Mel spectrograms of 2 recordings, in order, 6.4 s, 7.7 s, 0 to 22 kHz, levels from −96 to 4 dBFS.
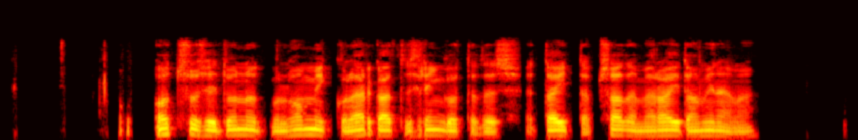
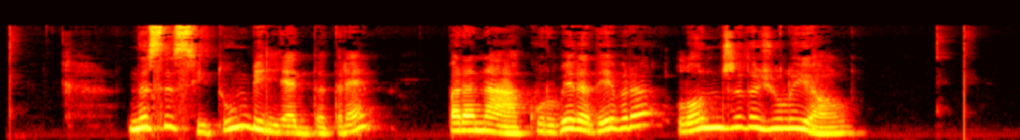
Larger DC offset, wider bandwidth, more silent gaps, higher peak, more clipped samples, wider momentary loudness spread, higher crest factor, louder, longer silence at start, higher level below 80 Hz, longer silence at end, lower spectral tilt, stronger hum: neither; second, 8 kHz vs 11.5 kHz; first, 0.99-1.15 s, 4.03-4.08 s, 4.29-4.34 s vs none; second, -10 dBFS vs -2 dBFS; neither; about the same, 13 LU vs 11 LU; about the same, 20 dB vs 18 dB; second, -28 LUFS vs -18 LUFS; first, 0.95 s vs 0.5 s; second, -66 dBFS vs -60 dBFS; second, 0.8 s vs 1.25 s; first, -5.5 dB/octave vs -4 dB/octave; neither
